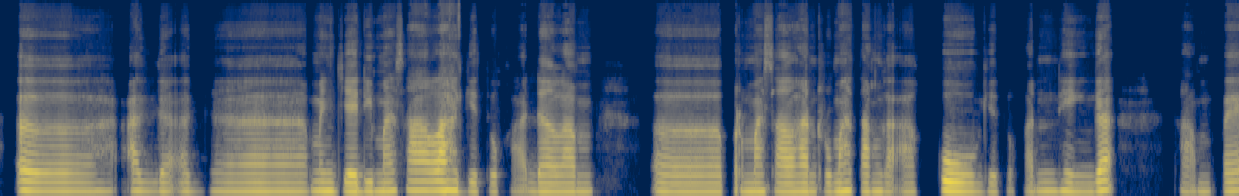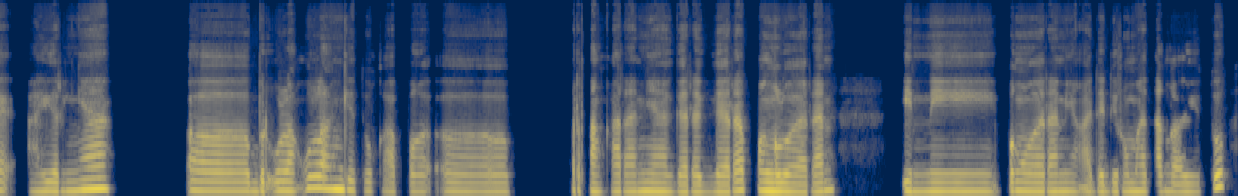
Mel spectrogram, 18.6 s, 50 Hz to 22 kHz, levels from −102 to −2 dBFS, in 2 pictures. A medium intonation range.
No: narrow, 1.2 semitones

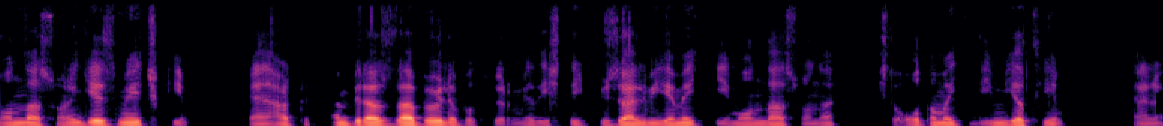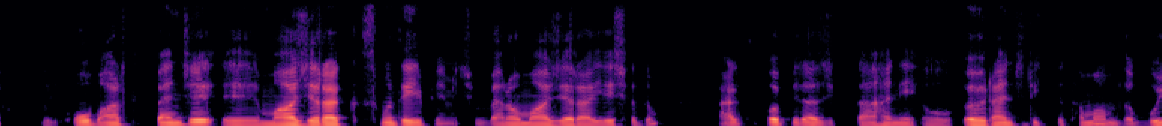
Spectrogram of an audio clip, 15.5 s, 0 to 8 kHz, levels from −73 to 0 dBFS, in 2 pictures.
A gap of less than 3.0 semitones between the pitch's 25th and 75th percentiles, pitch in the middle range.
No: narrow, 2.6 semitones; low, 120 Hz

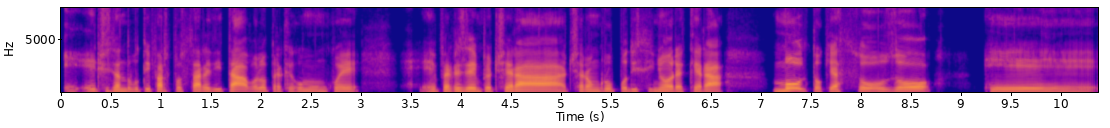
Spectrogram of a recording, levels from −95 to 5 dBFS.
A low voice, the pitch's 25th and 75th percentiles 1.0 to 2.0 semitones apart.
No: medium, 150 Hz; narrow, 1.6 semitones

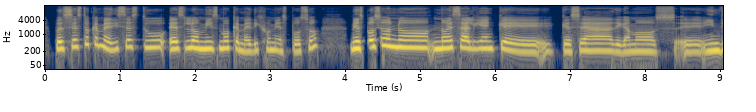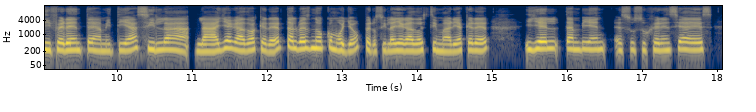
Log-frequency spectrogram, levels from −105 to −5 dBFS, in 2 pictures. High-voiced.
Yes: high, 230 Hz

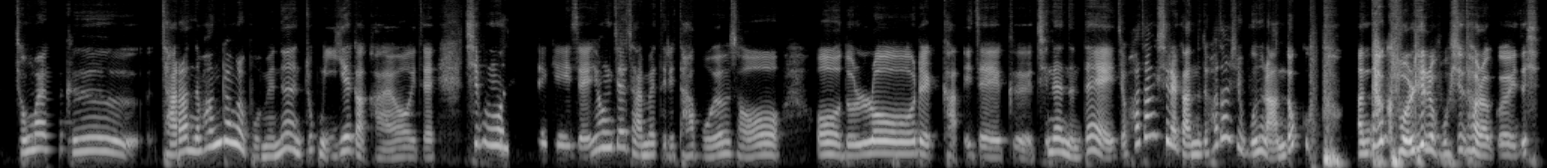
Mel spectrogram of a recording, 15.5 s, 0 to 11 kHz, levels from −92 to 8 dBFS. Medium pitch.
No: high, 220 Hz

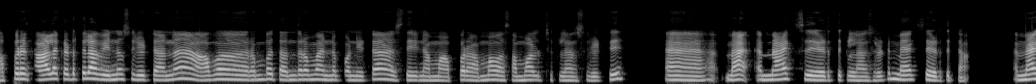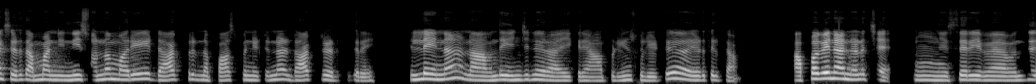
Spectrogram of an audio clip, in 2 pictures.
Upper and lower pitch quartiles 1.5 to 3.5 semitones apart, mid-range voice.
No: average, 2.8 semitones; high, 210 Hz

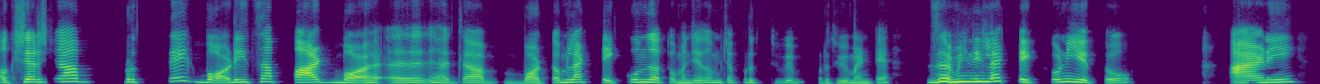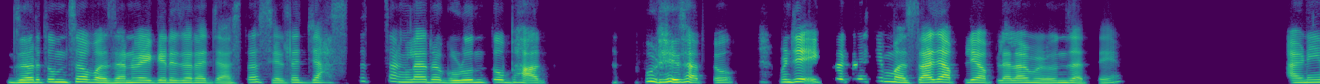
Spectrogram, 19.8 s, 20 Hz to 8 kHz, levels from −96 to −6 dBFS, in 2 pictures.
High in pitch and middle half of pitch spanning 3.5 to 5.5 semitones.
Yes: high, 210 Hz; average, 3.8 semitones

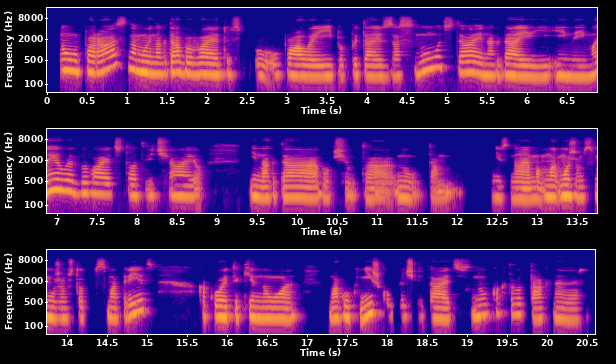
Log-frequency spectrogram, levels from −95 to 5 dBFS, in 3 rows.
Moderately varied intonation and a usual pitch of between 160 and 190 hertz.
Yes: average, 3.8 semitones; medium, 185 Hz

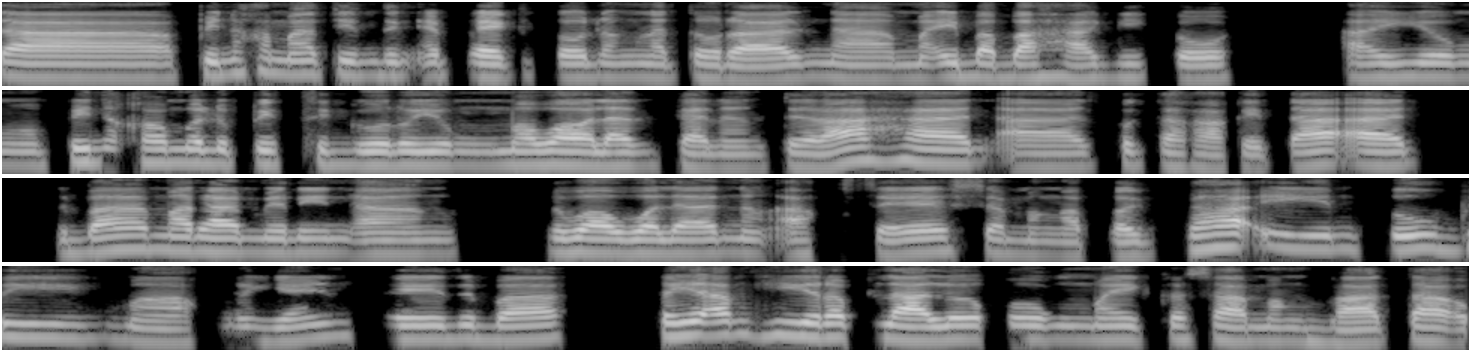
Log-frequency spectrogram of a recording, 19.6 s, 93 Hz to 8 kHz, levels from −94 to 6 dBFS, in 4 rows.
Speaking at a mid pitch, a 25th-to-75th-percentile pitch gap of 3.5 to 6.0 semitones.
No: medium, 160 Hz; narrow, 2.4 semitones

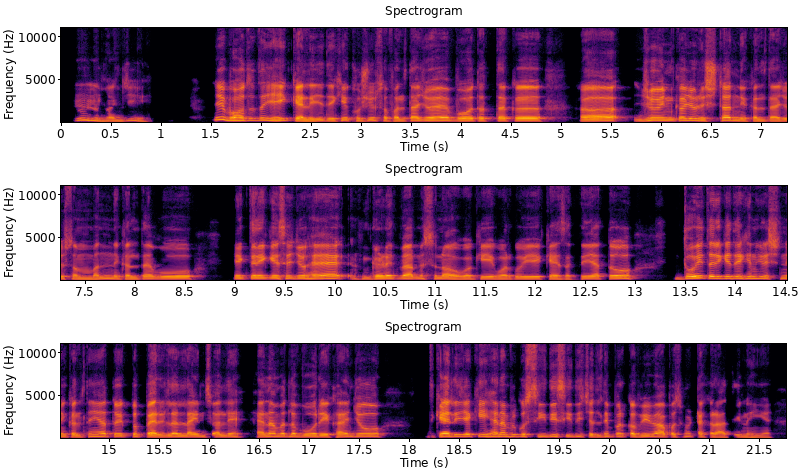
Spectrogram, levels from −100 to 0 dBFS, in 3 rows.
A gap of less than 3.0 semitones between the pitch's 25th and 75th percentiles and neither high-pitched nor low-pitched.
No: average, 3.7 semitones; medium, 170 Hz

